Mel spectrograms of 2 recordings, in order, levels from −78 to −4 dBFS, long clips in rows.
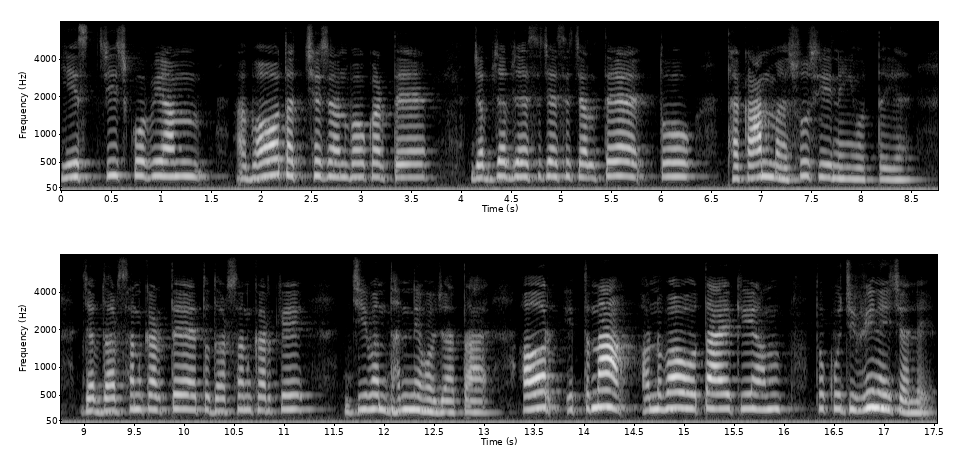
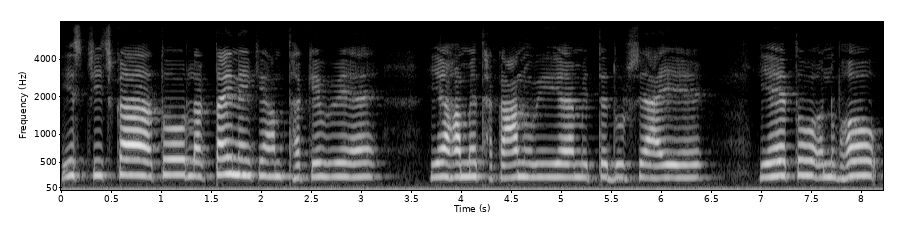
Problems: none marked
